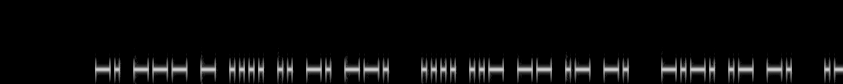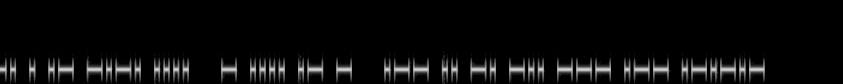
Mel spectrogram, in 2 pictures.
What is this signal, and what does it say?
Morse code, heard as a keyed tone, about 25 wpm, 700 Hz. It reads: NOTHING HUMAN CAN REACH THAT WINDOW.
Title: Sentences from Top 1600 Words 25wpm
